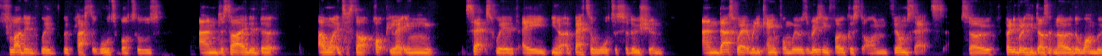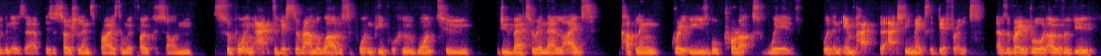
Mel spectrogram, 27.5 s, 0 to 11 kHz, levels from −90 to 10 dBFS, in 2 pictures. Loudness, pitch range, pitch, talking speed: -19 LUFS, 100-110 Hz, 105 Hz, 200 wpm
